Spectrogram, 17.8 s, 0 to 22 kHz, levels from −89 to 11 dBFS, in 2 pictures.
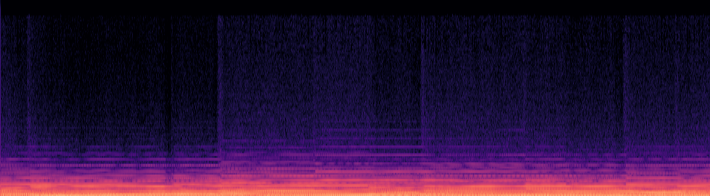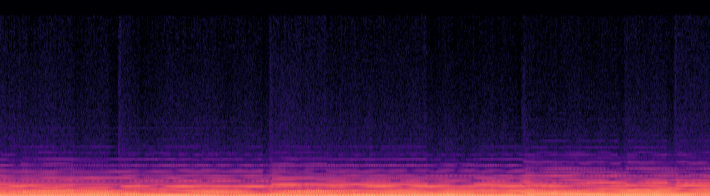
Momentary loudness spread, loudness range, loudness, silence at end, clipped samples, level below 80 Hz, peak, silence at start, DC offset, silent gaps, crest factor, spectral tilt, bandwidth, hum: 2 LU; 1 LU; -12 LUFS; 0 s; under 0.1%; -24 dBFS; 0 dBFS; 0 s; under 0.1%; none; 10 dB; -11 dB/octave; 4.8 kHz; none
